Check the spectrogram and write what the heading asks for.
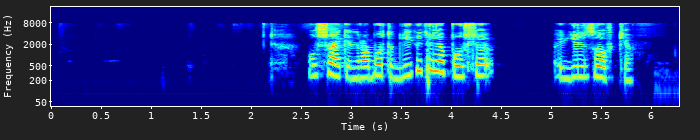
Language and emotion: Russian, neutral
